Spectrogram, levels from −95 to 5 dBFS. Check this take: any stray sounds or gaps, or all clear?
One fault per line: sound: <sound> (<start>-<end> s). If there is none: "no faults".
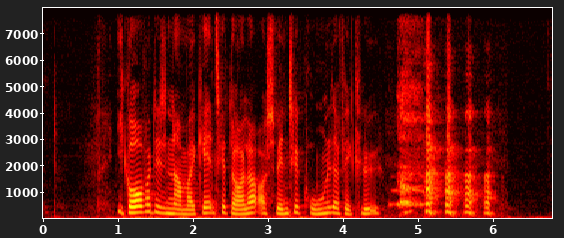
sound: laugh (4.6-6.1 s)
